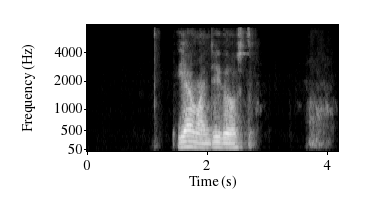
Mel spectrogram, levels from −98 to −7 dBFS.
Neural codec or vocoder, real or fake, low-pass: codec, 16 kHz, 4 kbps, FreqCodec, smaller model; fake; 7.2 kHz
